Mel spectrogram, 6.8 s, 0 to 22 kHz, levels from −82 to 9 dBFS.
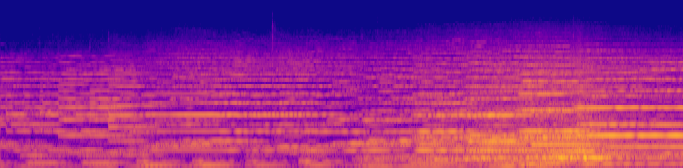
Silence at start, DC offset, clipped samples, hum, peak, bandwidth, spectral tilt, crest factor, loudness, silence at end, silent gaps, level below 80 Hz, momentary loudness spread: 0 s; under 0.1%; under 0.1%; none; 0 dBFS; 10.5 kHz; -5 dB/octave; 16 dB; -15 LUFS; 0 s; none; -34 dBFS; 14 LU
